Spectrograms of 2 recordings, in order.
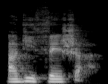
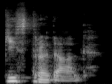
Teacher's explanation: It is a voiced velar stop, pronounced like the G in gift.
